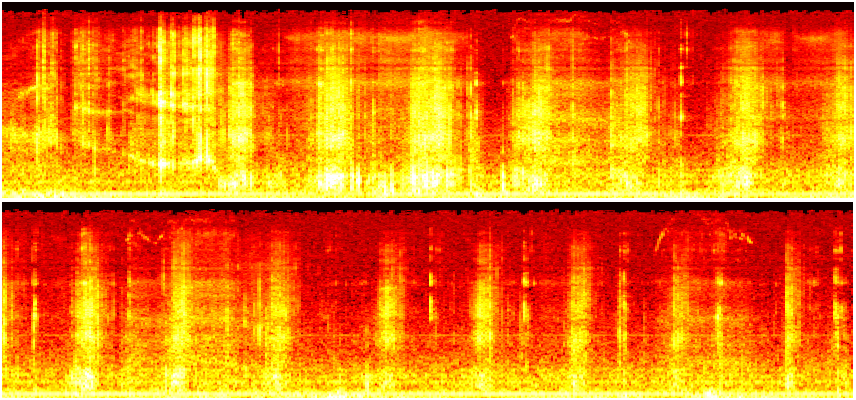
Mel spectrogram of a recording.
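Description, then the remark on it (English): Crunching of ketchup-flavored Doritos tortilla chips being chewed, a rapid series of sharp, crackly bites that start loud and settle into steady, quieter chewing with no talking. “Anyway, Doritos, and we got some ketchup flavored Doritos.”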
